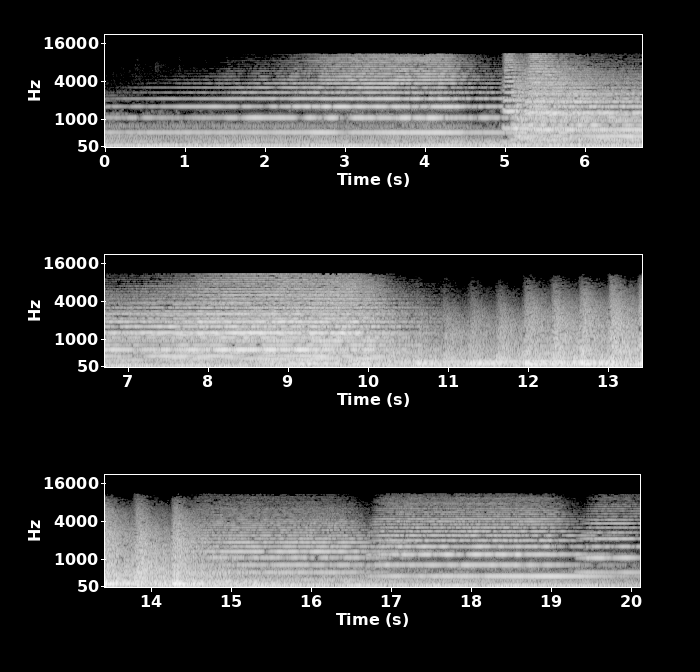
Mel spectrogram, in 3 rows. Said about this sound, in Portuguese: Paine, eu não sou muito chegado a trabalhar com música ambiente não, viu? Mas esse momento especial bem que merecia aquela música 2001 Odisseia no Espaço, hein? Que tal você tocar aí?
